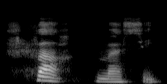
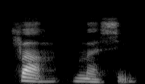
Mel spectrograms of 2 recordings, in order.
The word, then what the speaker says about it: pharmacie: dans le mot pharmacie le P et le H se prononce fe pharmacie et le E à la fin est mué pharmacie la pharmacie la piscine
